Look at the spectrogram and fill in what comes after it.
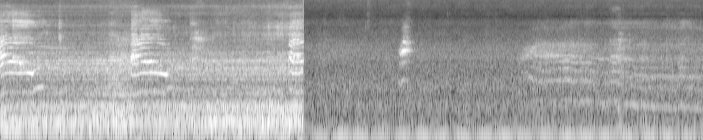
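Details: Fighting cats: loud, wavering meows crowd the first four seconds, then the sound drops to quieter, thinner cries and a faint drawn-out call near the end over a low hum.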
